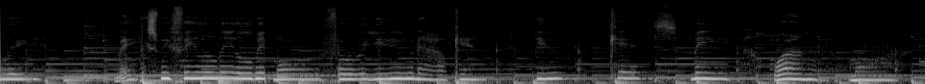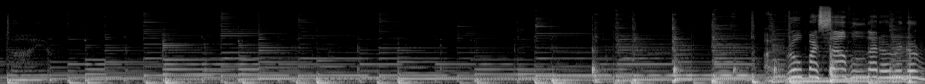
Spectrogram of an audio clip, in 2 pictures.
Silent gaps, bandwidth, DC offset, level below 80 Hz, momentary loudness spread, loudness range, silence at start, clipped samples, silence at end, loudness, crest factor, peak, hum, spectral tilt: none; 16 kHz; under 0.1%; -34 dBFS; 13 LU; 7 LU; 0 s; under 0.1%; 0 s; -25 LUFS; 18 dB; -6 dBFS; none; -7 dB/octave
